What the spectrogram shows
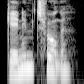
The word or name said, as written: gennemtvinge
